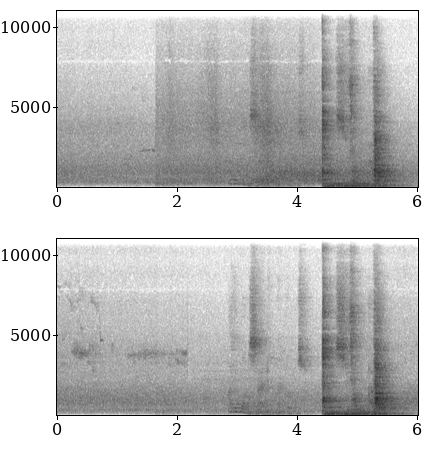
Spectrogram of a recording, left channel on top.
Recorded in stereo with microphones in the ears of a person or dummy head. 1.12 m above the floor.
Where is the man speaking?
25° right (ahead or behind), 1.6 m.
